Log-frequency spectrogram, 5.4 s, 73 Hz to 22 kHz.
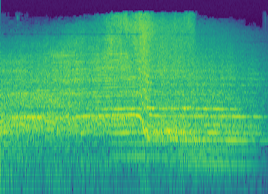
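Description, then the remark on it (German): A Formula 1 race car engine screams at a high, steady pitch, then drops sharply midway through, as if downshifting or passing, before holding a lower whine. Loud throughout, with no talking. “Die große Rückkehr der Formel 1 nach Imola und was für ein Rennen.”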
